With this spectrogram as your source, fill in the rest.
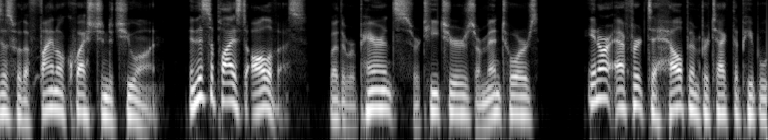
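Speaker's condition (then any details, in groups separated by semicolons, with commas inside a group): No condition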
